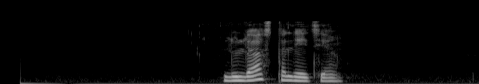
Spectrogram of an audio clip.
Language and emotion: Russian, neutral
